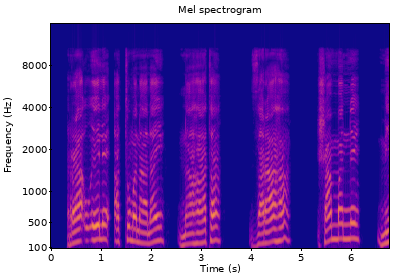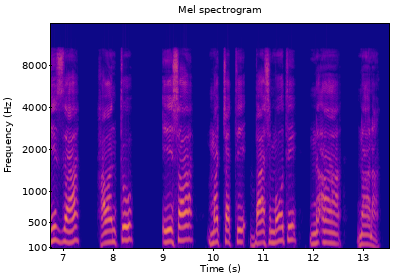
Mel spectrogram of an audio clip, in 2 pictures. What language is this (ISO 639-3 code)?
dwr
